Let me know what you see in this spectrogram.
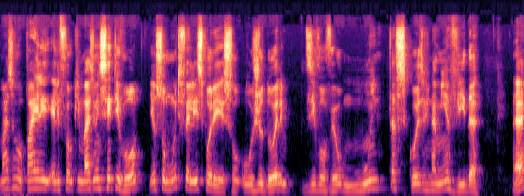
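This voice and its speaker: A man with a strong northeastern Brazilian accent at a very fast pace, on a very clean recording with a silent background. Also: fairly high pitch for a man, ordinary pitch variation. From Northeast Brazil (Maceió, Alagoas). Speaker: podcast guest. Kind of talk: testimony. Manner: halting with repetitions.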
